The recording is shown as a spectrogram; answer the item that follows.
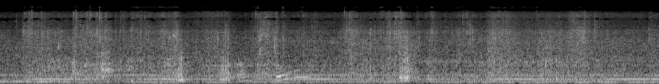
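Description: Plastic bags crinkling and rustling as bagged corals are handled in a plastic-lined foam shipping box, with a couple of sharper crackles, one about two seconds in and a louder one about four seconds in.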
